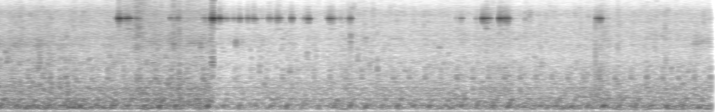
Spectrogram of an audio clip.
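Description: Steady rush of a fast, rain-swollen river, with a run of short high tinkles about a second in and a few more near four seconds.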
